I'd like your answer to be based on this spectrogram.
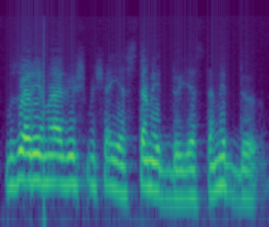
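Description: A man with a gravelly, husky voice teaches a grammar lesson, running through verb conjugations one form after another. The audio is thin and phone-like. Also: medium pitch, steady tone. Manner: recites verb forms in rapid lists.

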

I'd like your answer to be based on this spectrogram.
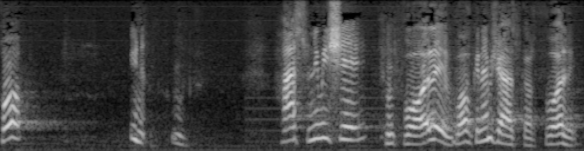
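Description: A man with a high voice lectures on grammar, asking rhetorical questions and answering them himself. His voice rings out with a long reverb, as if in a big hall. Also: lively intonation, lo-fi sound. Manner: explanatory, rhetorical questions, speaks for the word itself. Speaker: Arabic grammar teacher. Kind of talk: classroom lecture on Arabic morphology.

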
